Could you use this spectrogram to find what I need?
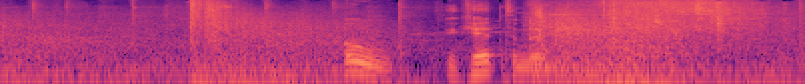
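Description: A rocket launcher fires with a whoosh.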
